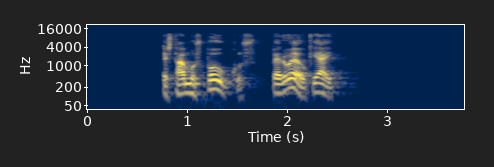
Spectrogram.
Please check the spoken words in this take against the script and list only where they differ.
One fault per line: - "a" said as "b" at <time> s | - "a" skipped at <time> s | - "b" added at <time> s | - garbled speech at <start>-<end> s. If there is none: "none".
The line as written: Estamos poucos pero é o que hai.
none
